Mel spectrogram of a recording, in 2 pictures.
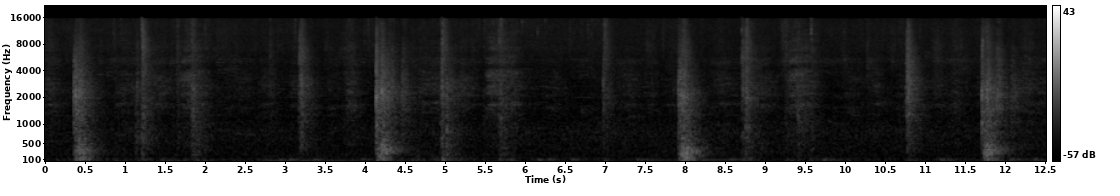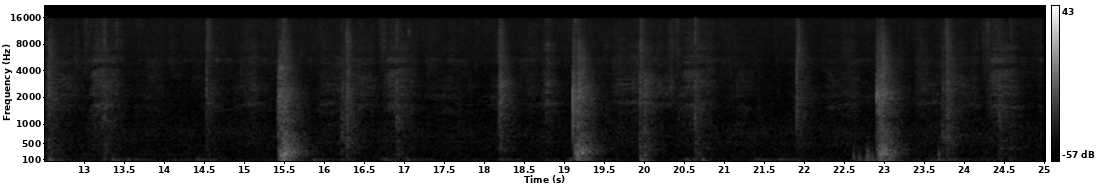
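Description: Hands slap a rubber floor as a man drops into push-ups.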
